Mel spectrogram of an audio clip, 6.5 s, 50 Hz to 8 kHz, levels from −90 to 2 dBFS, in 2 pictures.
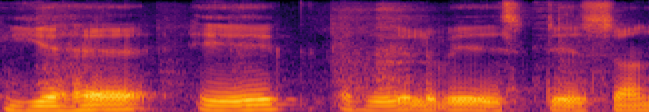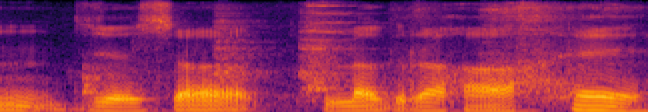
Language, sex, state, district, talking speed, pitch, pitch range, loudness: Hindi, male, Rajasthan, Jaipur, 75 wpm, 115 Hz, 105-125 Hz, -18 LUFS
